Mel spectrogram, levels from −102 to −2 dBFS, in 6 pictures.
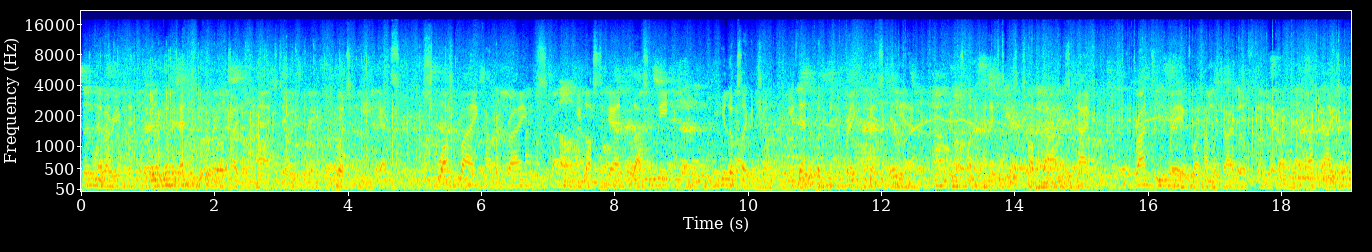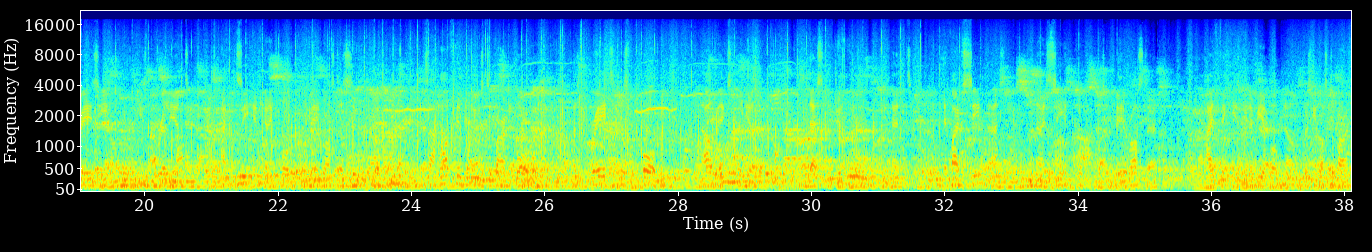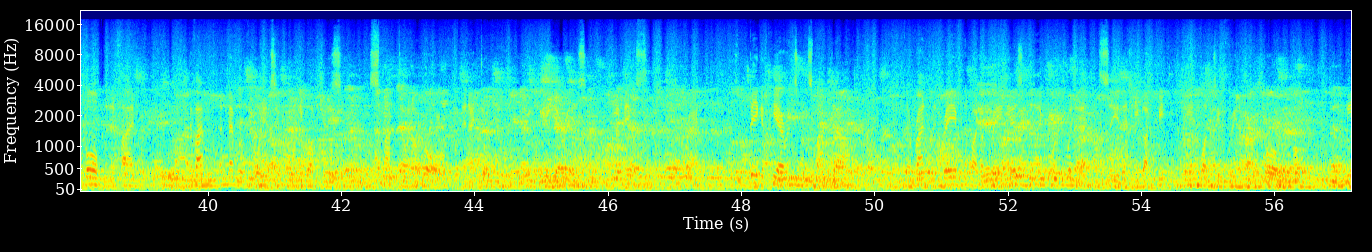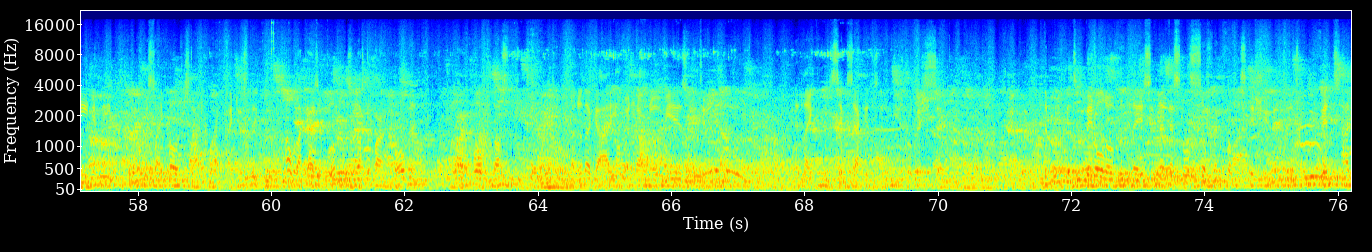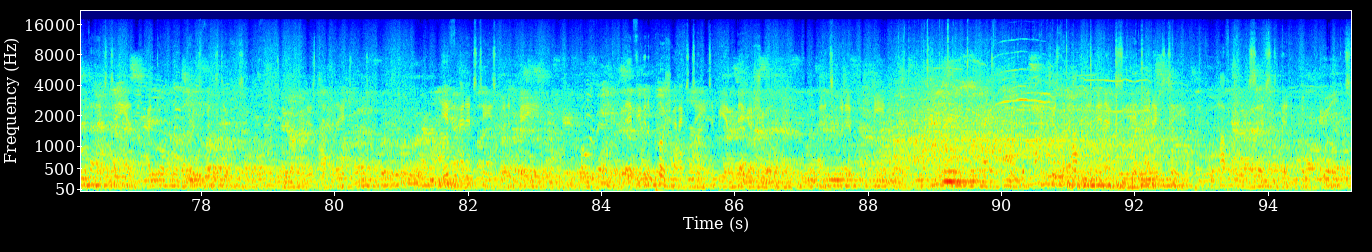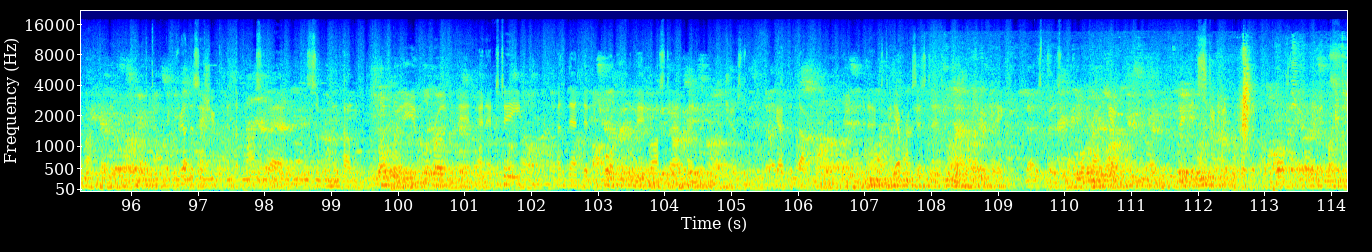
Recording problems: chatter from many people; very loud; throughout; 5 dB above the speech

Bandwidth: 18 kHz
